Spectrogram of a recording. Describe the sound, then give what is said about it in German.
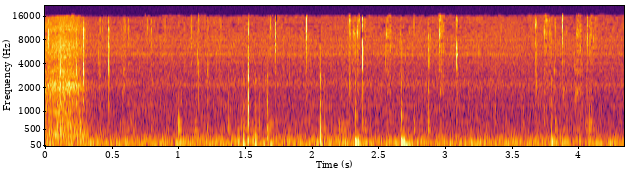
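Quiet drips tick irregularly, with a few sharper plops standing out, as a leaky water tap keeps dripping into the drain during a baby's birth. A low background rumble sits underneath and nobody speaks. “Außerdem tropft schon die ganze Zeit der Wasserhahn.”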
